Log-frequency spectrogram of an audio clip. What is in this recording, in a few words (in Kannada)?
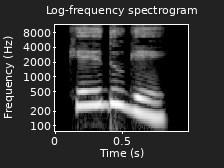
"ಕೆಯ್ದುಗೆಯ್", Kannada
